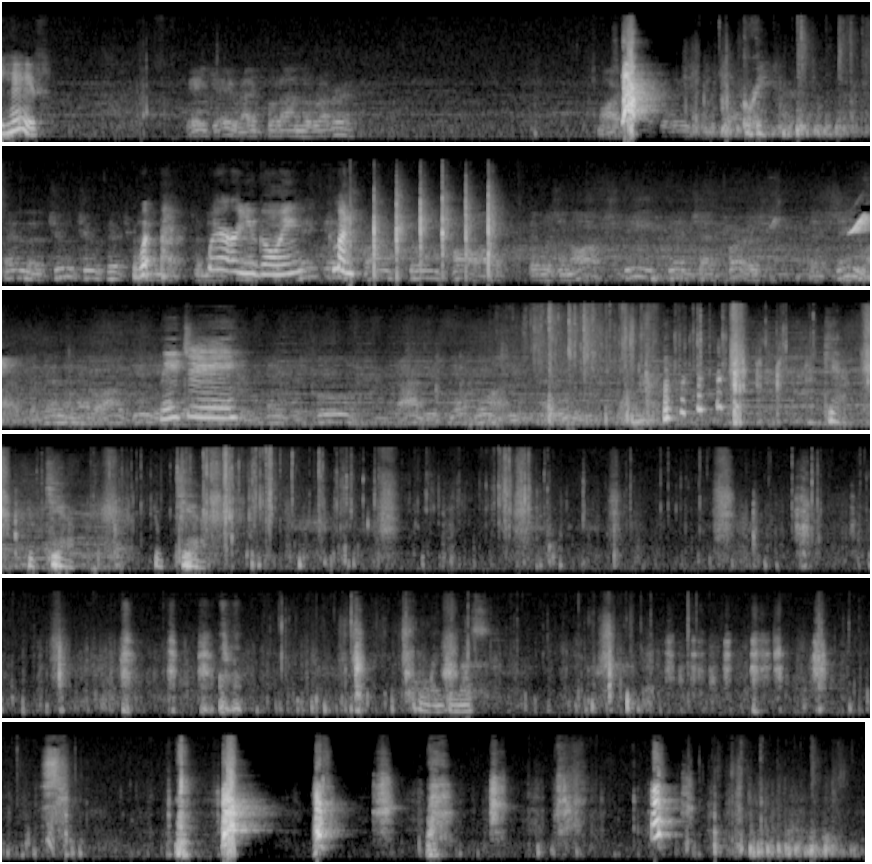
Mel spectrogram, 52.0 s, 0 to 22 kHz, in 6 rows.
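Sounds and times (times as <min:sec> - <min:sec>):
dog barking: 0:06.2 - 0:06.6, 0:45.1 - 0:46.9, 0:49.9 - 0:50.3
paws pattering across floor: 0:06.8 - 0:08.8, 0:22.4 - 0:27.6, 0:28.2 - 0:45.1, 0:47.6 - 0:52.0.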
